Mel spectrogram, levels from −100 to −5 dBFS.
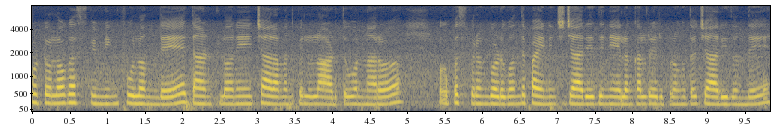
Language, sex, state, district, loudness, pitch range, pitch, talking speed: Telugu, female, Andhra Pradesh, Srikakulam, -16 LUFS, 205-220 Hz, 210 Hz, 160 wpm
